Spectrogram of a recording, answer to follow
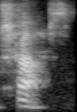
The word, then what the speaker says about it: Chopt: It's like Chops, but it's CHOPT.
